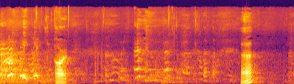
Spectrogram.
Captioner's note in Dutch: gelach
